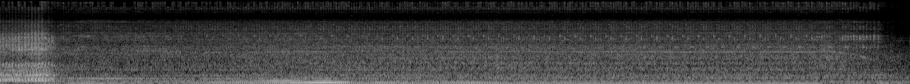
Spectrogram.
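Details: BMW 535i pulling away from a stop at low rpm, clutch let out with almost no throttle to exaggerate it: a dry, uneven rattle over the lugging engine drone under load; source unconfirmed.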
